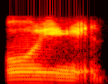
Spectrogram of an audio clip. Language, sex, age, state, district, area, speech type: Malayalam, male, 18-30, Kerala, Malappuram, rural, conversation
